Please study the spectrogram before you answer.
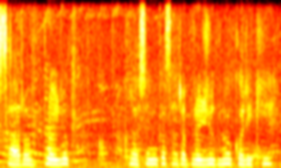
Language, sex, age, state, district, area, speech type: Odia, female, 18-30, Odisha, Balangir, urban, spontaneous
